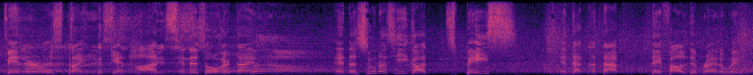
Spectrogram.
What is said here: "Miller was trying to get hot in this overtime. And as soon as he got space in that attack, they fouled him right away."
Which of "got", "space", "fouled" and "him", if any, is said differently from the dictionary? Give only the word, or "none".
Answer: none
